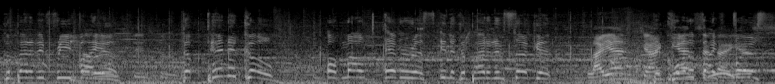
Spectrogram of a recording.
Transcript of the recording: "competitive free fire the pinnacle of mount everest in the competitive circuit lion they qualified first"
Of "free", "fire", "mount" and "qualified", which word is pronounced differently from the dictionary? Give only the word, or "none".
qualified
